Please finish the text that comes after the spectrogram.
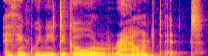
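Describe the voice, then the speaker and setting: A woman playing a gentle, earnest young man in a tabletop game, hesitant and thoughtful, nervously polite. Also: extremely low pitch, moderate pace, gravelly, exaggerated voice. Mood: wary, resolved. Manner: hesitant, thoughtful, with false starts. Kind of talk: in-character tabletop roleplay.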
